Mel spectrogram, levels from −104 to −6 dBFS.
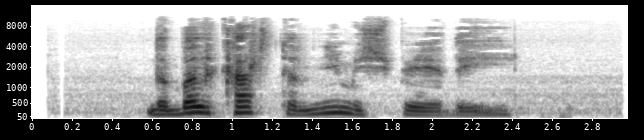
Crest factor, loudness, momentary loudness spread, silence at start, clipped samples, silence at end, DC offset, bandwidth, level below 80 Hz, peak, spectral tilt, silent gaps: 22 dB; -23 LUFS; 16 LU; 0.6 s; under 0.1%; 0.6 s; under 0.1%; 10.5 kHz; -70 dBFS; -4 dBFS; -5.5 dB/octave; none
